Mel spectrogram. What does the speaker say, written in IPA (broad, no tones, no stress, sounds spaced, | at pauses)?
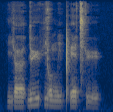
j œ ɗ y f j o m i pʼ e t͡sʼ y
